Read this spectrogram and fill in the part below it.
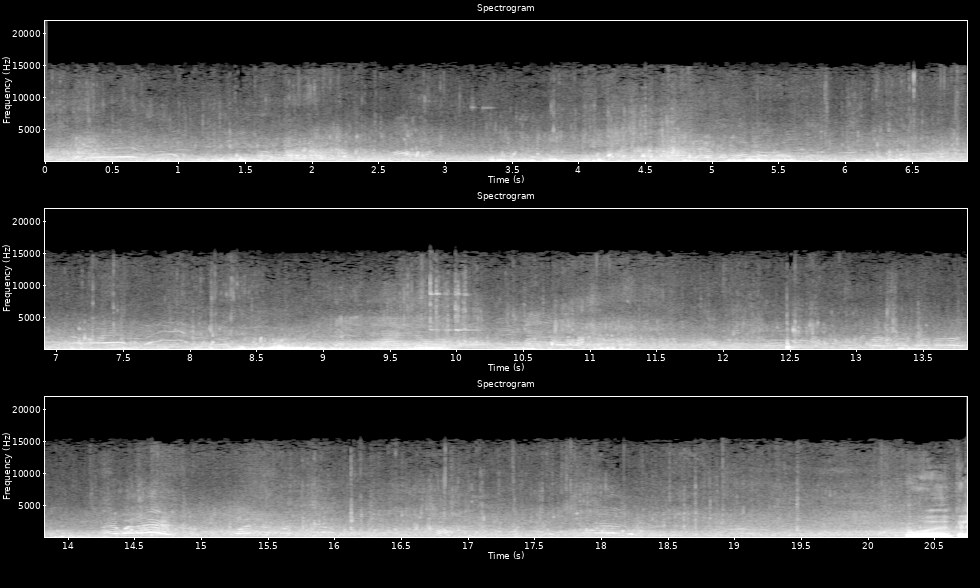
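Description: Small waves slosh and lap against a floating board.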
